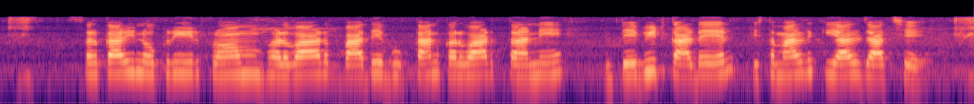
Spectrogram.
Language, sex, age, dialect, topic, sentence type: Magahi, female, 18-24, Northeastern/Surjapuri, banking, statement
